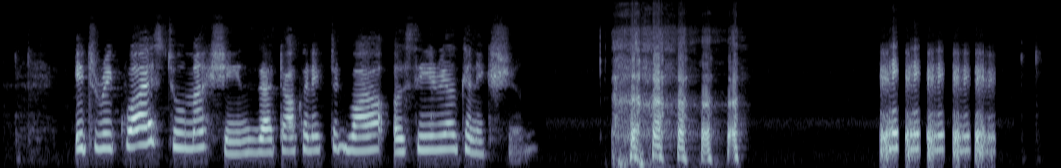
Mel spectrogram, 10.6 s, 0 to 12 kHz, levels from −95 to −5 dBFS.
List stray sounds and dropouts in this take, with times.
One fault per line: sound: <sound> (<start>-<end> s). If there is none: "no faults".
sound: laugh (6.0-7.5 s)
sound: laugh (8.8-10.0 s)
